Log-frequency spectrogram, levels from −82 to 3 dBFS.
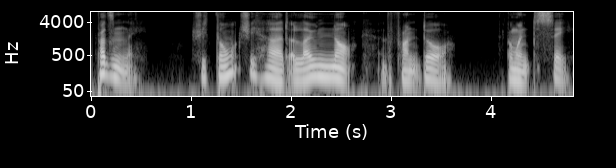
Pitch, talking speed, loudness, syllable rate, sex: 110 Hz, 200 wpm, -20 LUFS, 4.8 syllables/s, male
